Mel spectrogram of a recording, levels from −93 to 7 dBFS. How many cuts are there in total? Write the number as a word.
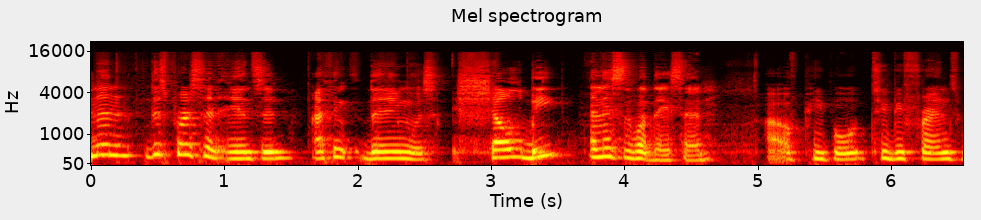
two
